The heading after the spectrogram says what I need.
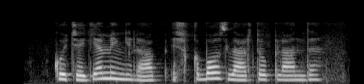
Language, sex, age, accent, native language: Uzbek, female, 18-24, Navoiy, Uzbek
